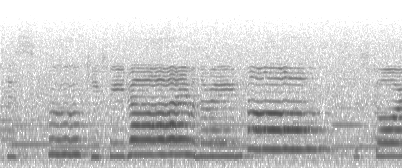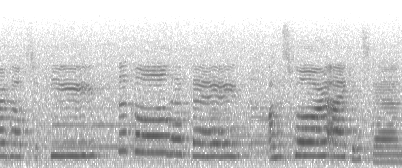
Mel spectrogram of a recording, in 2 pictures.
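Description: A young woman singing a slow musical-theatre ballad solo, in phrases with vibrato on the held notes, over a soft instrumental backing.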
